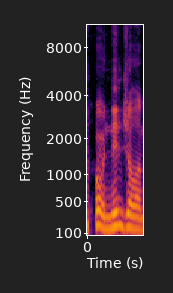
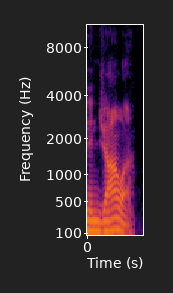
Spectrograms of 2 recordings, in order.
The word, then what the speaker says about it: Ninjala: me nuts ninjalah well I would say ninja I wouldn't say ninja so ninjalah makes sense but I've been saying in Jolla I've been putting the wrong emphasis on the wrong syllable beautiful and when the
